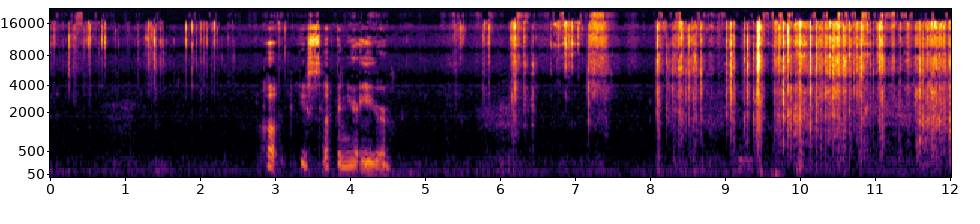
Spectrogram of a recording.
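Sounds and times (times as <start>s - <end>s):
plastic packaging crinkling: 8.1s - 12.0s.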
